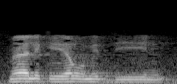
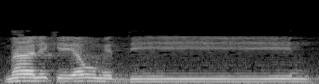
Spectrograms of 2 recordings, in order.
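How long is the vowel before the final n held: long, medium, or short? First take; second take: short; long. First: The vowel before the final n is held briefly. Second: The vowel before the final n is held very long. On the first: "مديناه كم حركة؟ جوز" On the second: "ست، ده الإشباع، المد الطويل"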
